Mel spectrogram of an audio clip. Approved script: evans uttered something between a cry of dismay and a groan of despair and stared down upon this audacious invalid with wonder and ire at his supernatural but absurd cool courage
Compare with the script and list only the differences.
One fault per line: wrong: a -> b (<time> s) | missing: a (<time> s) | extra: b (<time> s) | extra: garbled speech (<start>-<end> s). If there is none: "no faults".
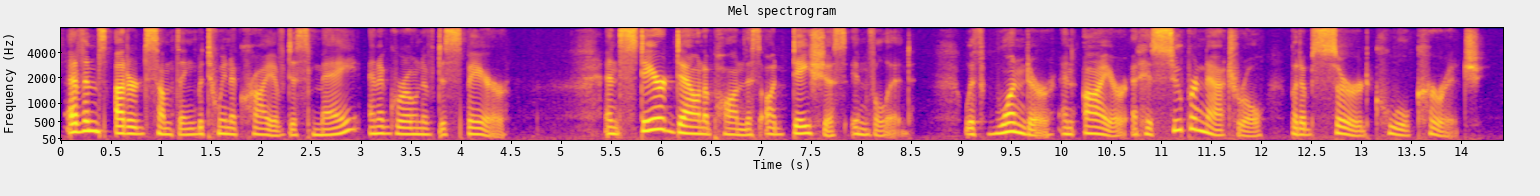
no faults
